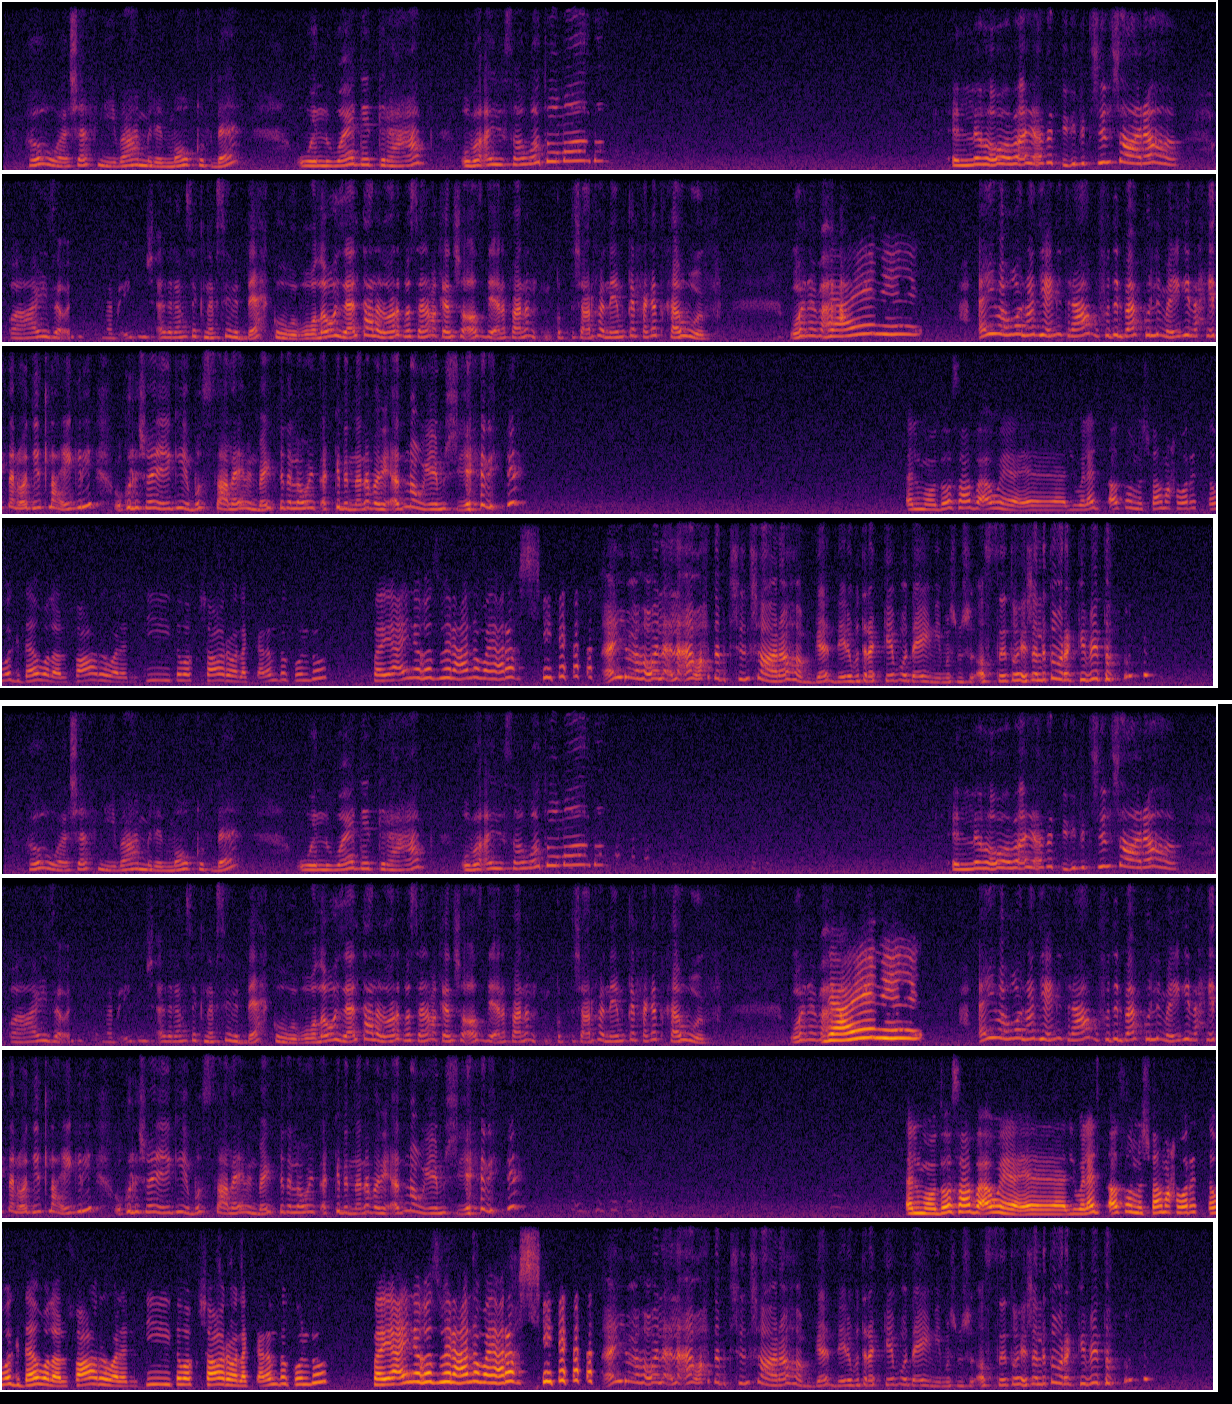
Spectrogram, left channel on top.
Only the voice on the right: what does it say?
يا عيني
الموضوع صعب قوي آه، الولاد اصلا مش فاهمه حوار التوك ده ولا الشعر ولا ان في توك شعر ولا الكلام ده كله فيا عيني غصب عنه ما يعرفش <laughs>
